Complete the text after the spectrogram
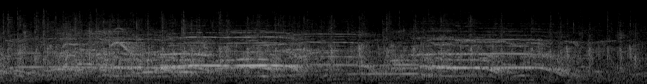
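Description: A crowd in a large hall cheers and shouts loudly.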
